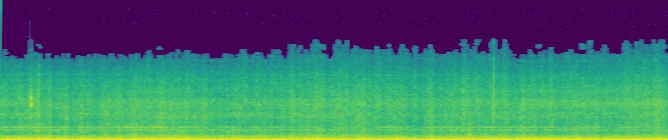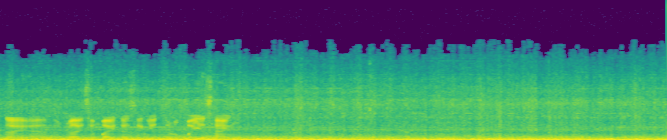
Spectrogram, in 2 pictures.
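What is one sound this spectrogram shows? Jet engines roar loudly and steadily inside an airliner cabin.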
